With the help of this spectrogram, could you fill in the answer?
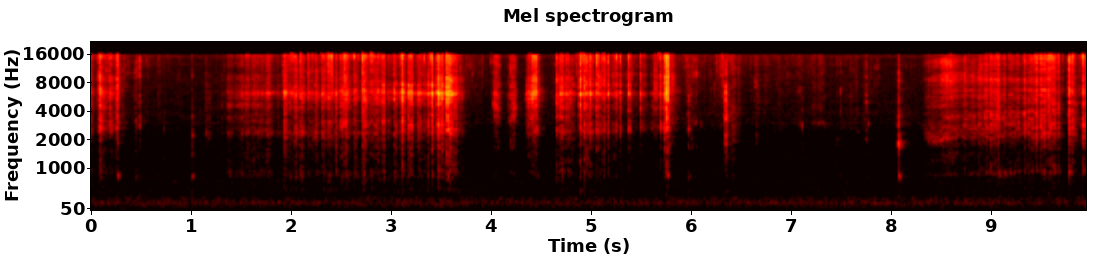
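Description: A utility knife blade scrapes a solid, translucent reddish-brown bar of dry vintage soap held in the hand, shaving off orange curls. The sound is quiet, bright, dry scraping with crisp hissing strokes and scattered sharp little crackles and clicks.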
